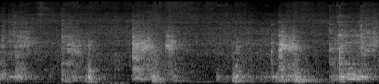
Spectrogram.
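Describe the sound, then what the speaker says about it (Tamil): Bitter gourd sautéing in a pan with curry leaves, bursts of sizzling and spatula scraping that come and go in short strokes as the pieces are turned, close and fairly loud. "இங்கே பாருங்க நல்லா வதங்குது"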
